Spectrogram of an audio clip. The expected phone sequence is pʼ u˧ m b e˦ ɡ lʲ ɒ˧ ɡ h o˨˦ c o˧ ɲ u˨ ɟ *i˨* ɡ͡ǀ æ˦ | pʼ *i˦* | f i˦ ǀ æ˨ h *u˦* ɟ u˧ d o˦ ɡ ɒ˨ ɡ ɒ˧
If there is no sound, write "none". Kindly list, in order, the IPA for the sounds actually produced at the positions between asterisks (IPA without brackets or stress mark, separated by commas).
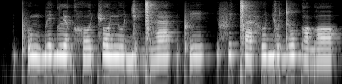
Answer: e˨, i˧, u˦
